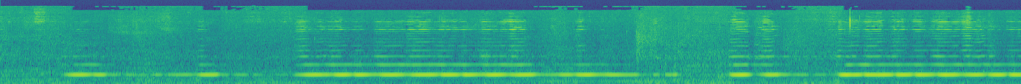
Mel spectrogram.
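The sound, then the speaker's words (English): A person rubs the rim of a wine glass, exciting its resonance so it rings like a bell: one clear, steady ringing tone that swells and wavers slightly over several seconds, briefly dipping before rising again, with no talking. “Okay, what's happening is I'm exciting the resonance of this cup.”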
